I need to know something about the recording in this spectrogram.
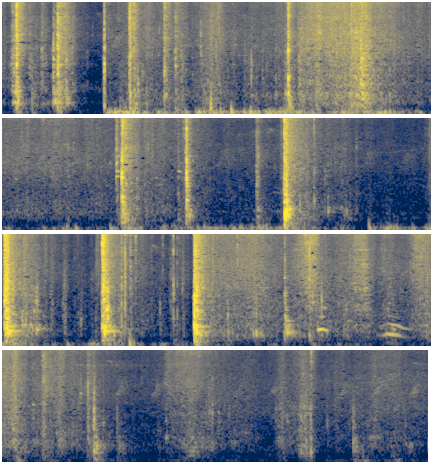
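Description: Leaves rustle as a person pushes through undergrowth.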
